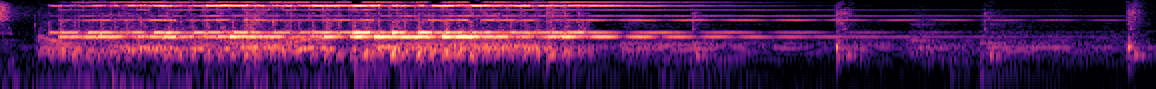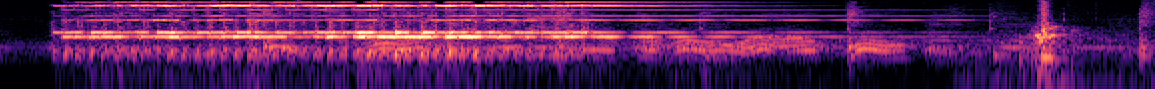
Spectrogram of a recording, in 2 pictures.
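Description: A telephone rings twice in long electronic trilling bursts, separated by a pause, with a few clicks and knocks in between; clear, no one speaking.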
